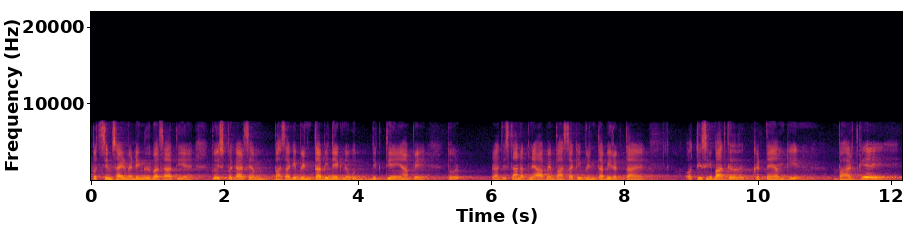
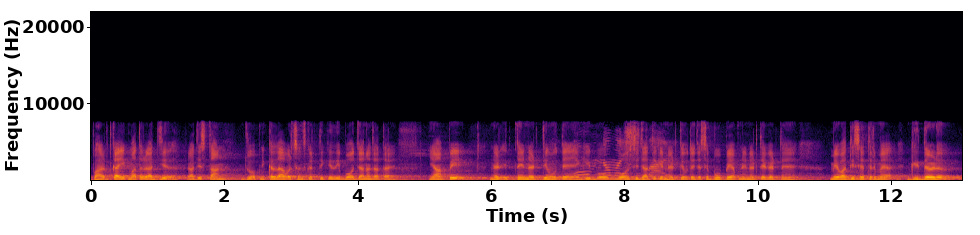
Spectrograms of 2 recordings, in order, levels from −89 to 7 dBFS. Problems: background sounds at intervals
